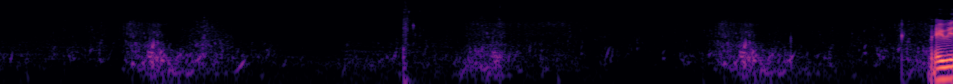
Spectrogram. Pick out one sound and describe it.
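Water splashes in short bursts as a swimmer paddles.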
